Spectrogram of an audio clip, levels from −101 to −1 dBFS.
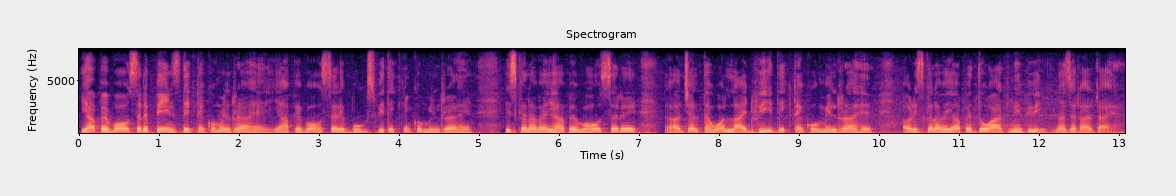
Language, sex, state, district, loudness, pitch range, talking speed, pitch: Hindi, male, Bihar, Sitamarhi, -21 LUFS, 115-145 Hz, 220 wpm, 130 Hz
